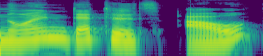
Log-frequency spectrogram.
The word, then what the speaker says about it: Neuendettelsau: Sie ist geboren 1981 in Neuendettelsau.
